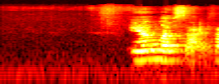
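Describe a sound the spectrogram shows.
A woman speaks clearly and with animation, close by.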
